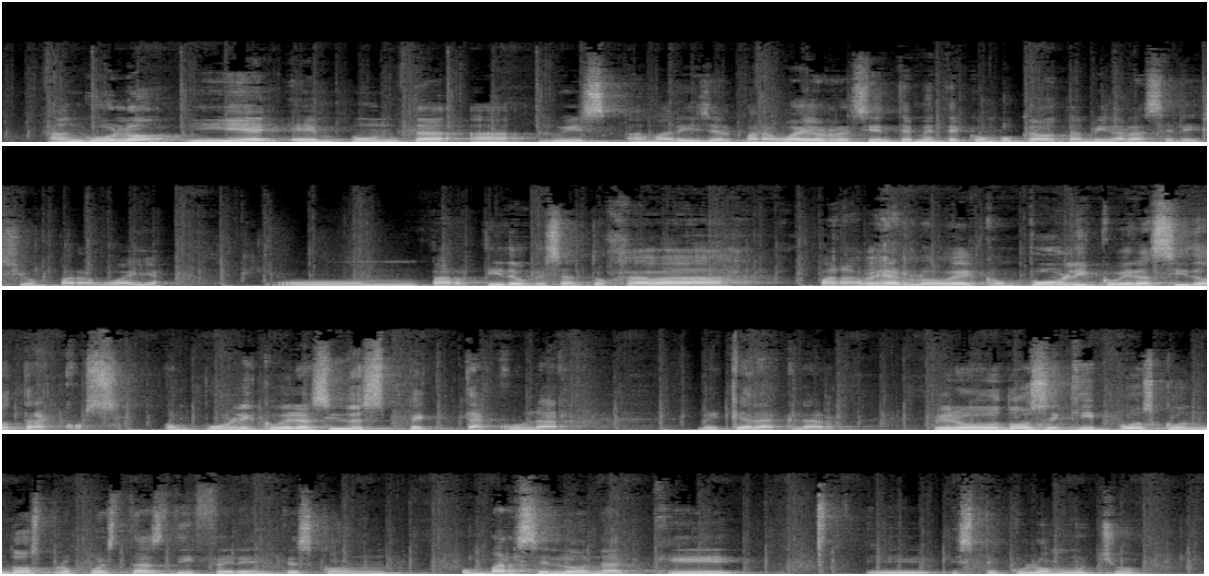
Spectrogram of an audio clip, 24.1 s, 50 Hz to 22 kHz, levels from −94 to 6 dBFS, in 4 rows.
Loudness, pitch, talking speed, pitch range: -23 LUFS, 130 Hz, 130 wpm, 115-160 Hz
